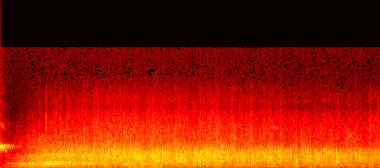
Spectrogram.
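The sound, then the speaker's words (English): A short, sharp whistle blast ends a round of the radio panel game Just a Minute, then steady, enthusiastic applause from a sizeable audience fills the rest, holding at an even level throughout. “So at the end of that round, Simon Williams speaking as the whistle went, gained that extra point.”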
